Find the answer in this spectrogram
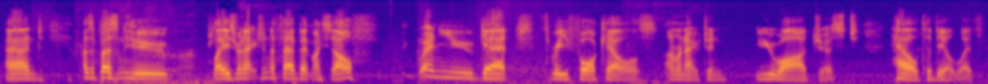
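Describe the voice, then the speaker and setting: Male co-caster, analytical color commentary, slightly raised pitch. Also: fairly even intonation, fairly bright tone. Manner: explanatory, measured analysis. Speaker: guest co-caster.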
